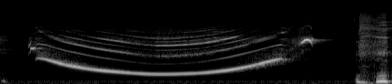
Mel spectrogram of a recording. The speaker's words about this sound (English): I'm still holding my slide whistle, by the way. Oh my God. Do you want to give us one last, and I'll give a little exit?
